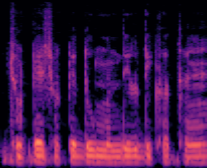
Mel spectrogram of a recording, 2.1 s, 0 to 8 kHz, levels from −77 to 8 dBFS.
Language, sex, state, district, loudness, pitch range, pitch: Awadhi, male, Chhattisgarh, Balrampur, -21 LUFS, 105-110 Hz, 110 Hz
